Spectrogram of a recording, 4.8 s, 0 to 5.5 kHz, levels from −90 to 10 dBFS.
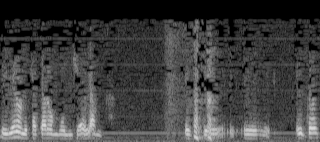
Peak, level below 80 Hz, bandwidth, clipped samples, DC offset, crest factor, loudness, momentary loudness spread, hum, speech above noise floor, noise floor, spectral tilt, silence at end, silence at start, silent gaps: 0 dBFS; -52 dBFS; 4.9 kHz; under 0.1%; under 0.1%; 16 dB; -16 LUFS; 15 LU; none; 29 dB; -44 dBFS; -10 dB/octave; 0 s; 0 s; none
